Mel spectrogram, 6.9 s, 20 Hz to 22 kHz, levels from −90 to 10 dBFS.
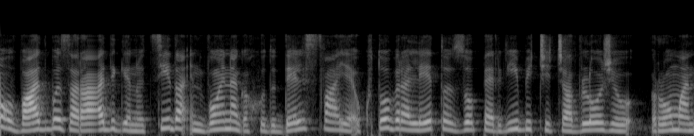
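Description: At 0.88 s the speech hits a short stall from a late packet, lasting until 1.00 s. A packet missed its playout time and the jitter buffer ran dry, so the receiver extended the last sound for about 92 ms and then resumed exactly where it stopped, with nothing lost. The result is a held, slightly buzzy sound, and the whole remainder plays about 92 ms later than before.

From 6.55 s to 6.93 s a jitter buffer speed-up sets in. With more audio queued than its target, the receiver repeatedly cut out short stretches a pitch period or so long, removing about 50 ms in total. Playback runs at 113% speed with the pitch unchanged, so this closing section sounds hurried. The band limit at 8 kHz, heard throughout, fits the G.722 codec on the call path, running at what sounds like 64 kbps.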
